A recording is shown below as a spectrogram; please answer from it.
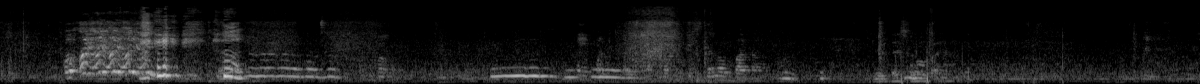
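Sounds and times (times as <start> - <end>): child humming: 2.2 - 3.4, 4.9 - 6.4.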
